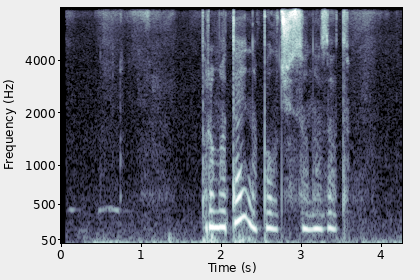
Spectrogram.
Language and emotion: Russian, neutral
